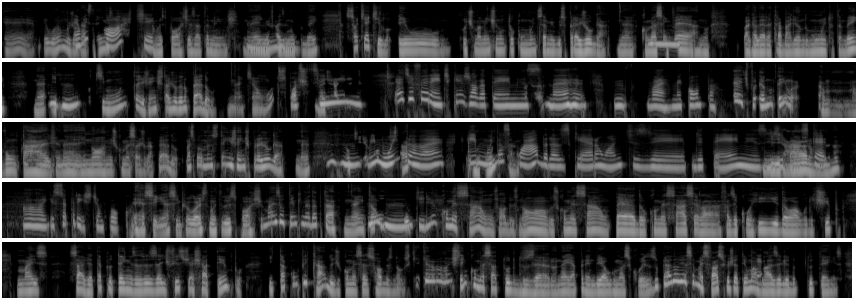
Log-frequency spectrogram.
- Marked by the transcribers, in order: tapping
- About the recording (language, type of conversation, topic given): Portuguese, advice, Como posso começar um novo hobby sem ficar desmotivado?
